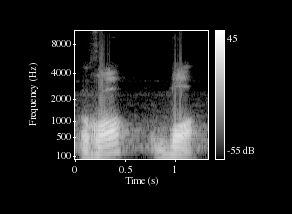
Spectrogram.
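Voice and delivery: ghada in two separated syllables, dark and rounded; thick, full-mouthed tone. Shown as a demonstration. Teacher corrects the mistake, slow thick ghada. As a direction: split ghada, each half heavy and full-mouthed. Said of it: "pronounced with a thick tone".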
